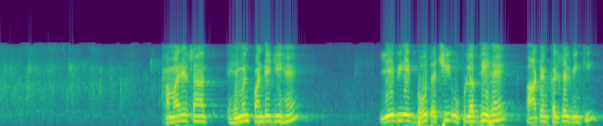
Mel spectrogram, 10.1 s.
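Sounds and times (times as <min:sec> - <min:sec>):
audience applause welcoming a guest: 0:00.0 - 0:02.8
speech: 0:02.8 - 0:05.0, 0:06.3 - 0:10.0.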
